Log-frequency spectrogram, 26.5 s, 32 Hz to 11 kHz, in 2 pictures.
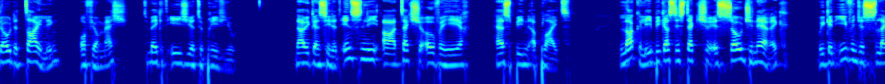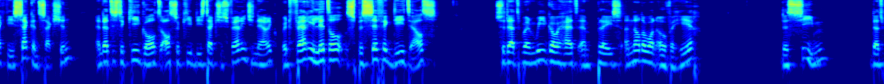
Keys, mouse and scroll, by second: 0.0-0.9 scroll up 1, 0.9 middle click, 1.7 ctrl+click, 4.1 alt+middle click, 5.7 alt+middle click, 8.4 alt+middle click, 13.4 alt+middle click, 15.7-16.3 scroll down 1, 16.3 middle click, 17.2 scroll up 1, 19.6 middle click, 21.1-24.0 scroll up 1, 24.1-24.6 scroll down 1, 24.6 middle click, 25.7-26.1 scroll down 1.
